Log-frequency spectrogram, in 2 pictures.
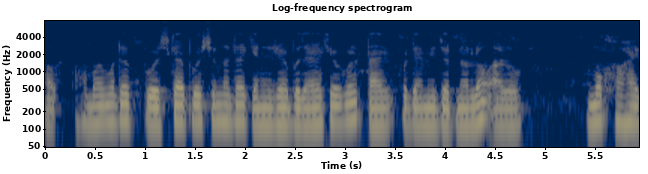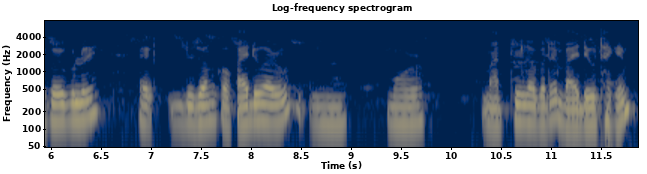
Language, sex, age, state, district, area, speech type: Assamese, male, 18-30, Assam, Dhemaji, urban, spontaneous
